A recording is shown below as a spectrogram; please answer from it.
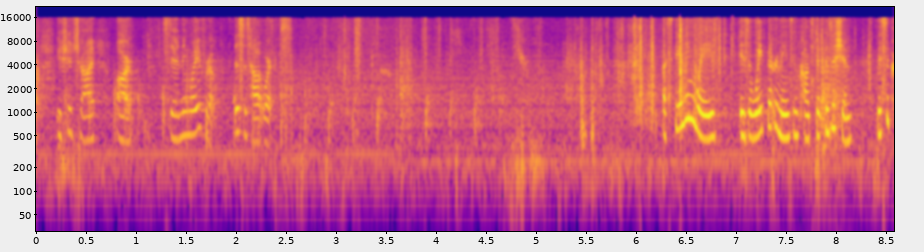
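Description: Speech only: girls talking, in two stretches with a pause of a few seconds in the middle, the second stretch louder.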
